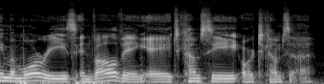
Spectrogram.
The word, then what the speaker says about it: Tecumseh: you have any memories involving a tumy or tumsa how do you pronounce it Tumi or tumsa okay so it's supposed to be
